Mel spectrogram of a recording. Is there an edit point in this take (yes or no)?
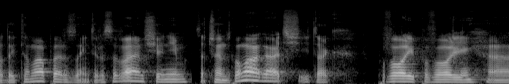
yes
